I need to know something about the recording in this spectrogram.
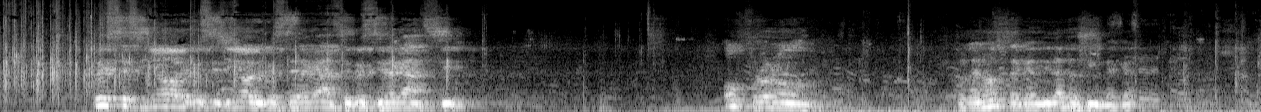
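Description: A man speaks with animation into a microphone over a loudspeaker outdoors.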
